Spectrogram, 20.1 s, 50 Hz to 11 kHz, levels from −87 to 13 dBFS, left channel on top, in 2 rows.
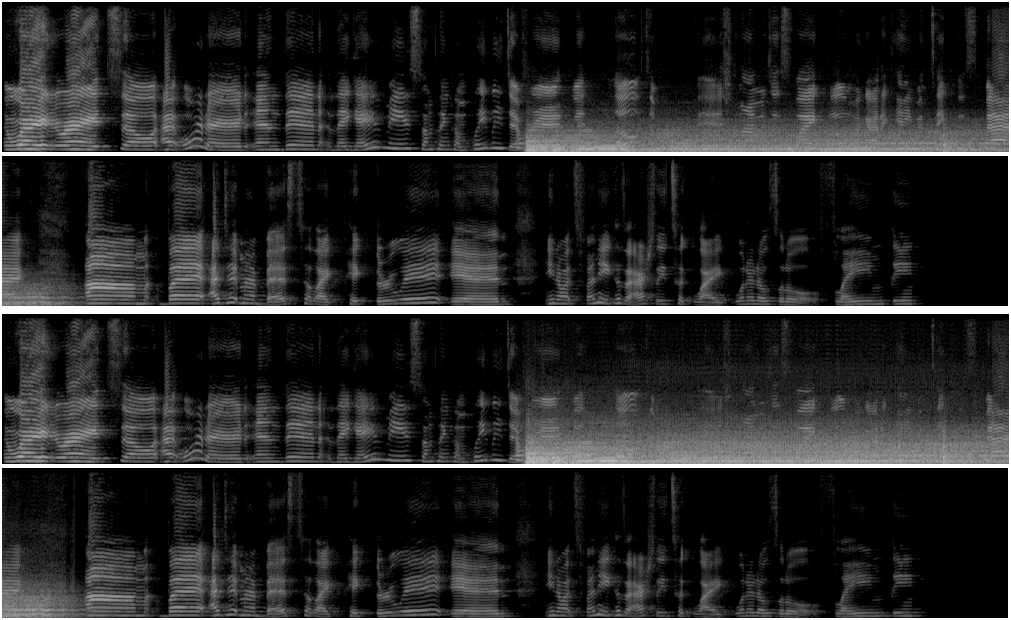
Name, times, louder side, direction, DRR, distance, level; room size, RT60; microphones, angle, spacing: voice 1, 0.0-9.4 9.8-19.2, left 2 dB, 10° left, 8 dB, 1.0 m, -36 dB
sound 1, 5.1-10.8, right 5 dB, 85° right, 0.6 m, -23 dB
13.0 x 7.8 x 7.9 m, 0.42 s
head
